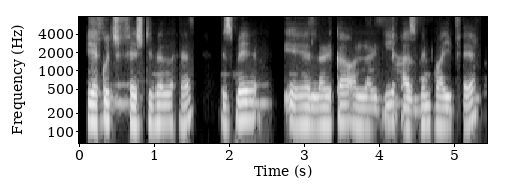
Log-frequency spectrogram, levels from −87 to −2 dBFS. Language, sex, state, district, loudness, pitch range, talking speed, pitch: Hindi, male, Uttar Pradesh, Lalitpur, -17 LUFS, 130-145 Hz, 110 wpm, 140 Hz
